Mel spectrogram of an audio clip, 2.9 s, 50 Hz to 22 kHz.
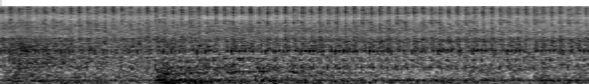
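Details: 2005 Toyota Corolla gasoline engine after partial (meia-sola) rebuild with new drive belt, test running: steady even idle with smooth hum, no knocks, ticks or belt squeal; healthy.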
